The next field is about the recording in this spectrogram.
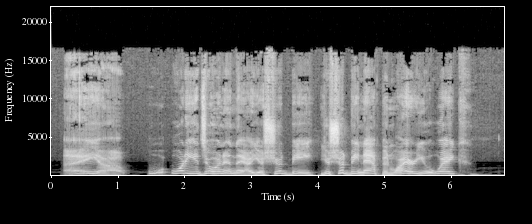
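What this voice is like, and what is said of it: Old man's voice. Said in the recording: “he sounds old”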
